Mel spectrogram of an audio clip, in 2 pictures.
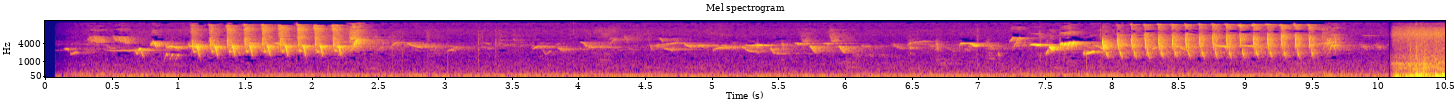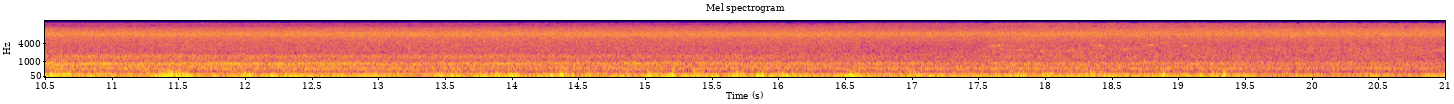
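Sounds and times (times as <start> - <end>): bird chirps and twitters: 0.2 - 9.8
songbird fast trills: 10.8 - 21.0.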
